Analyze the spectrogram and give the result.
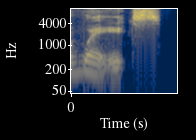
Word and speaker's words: Waights: My handle is actually at Sarah Waits. That might be my real name. And it's spelt W-A-I-G-H-T-S.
